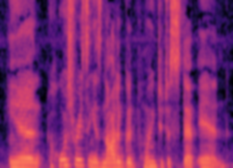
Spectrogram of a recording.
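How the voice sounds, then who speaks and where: A woman with a Chinese accent, very slow, with ordinary pitch variation. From China. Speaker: video game streamer and horse lover. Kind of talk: casual vlog commentary.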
